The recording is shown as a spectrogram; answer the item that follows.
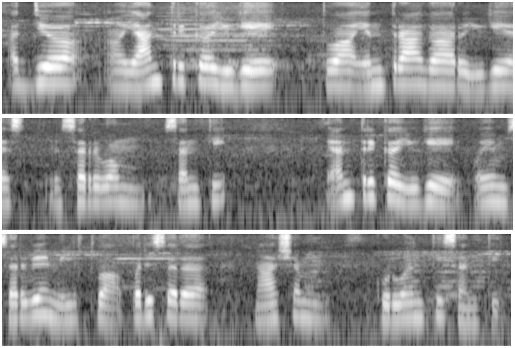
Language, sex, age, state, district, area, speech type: Sanskrit, female, 45-60, Karnataka, Dharwad, urban, spontaneous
